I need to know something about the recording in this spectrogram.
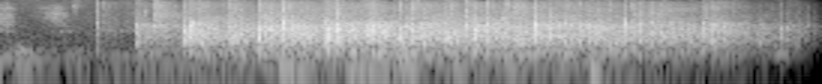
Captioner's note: applause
